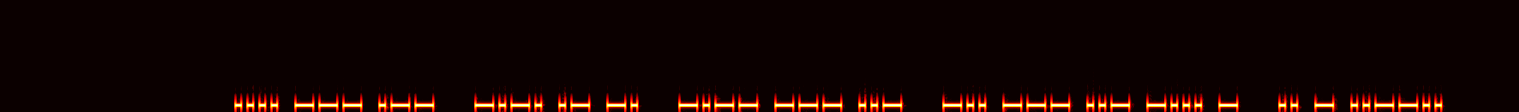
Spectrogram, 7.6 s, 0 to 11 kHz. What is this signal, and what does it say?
Morse code, heard as a keyed tone, about 40 wpm, 700 Hz. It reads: HOW CAN YOU DOUBT IT?
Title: Sentences from Top 1500 Words 40wpm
